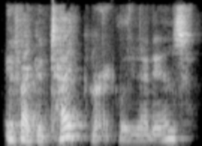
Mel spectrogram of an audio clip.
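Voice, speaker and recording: A man's voice: medium pitch, lively intonation, gravelly. Man on a choppy video call. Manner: halting, frequent restarts and fillers. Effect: unstable, cutting-out video call connection. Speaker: host of online Q&A session. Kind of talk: casual explanatory talk on a video call. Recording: lo-fi choppy online call audio.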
